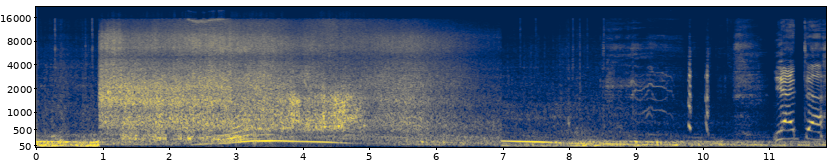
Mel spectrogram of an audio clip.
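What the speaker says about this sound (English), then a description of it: "Now I'm gonna try turning and flooring the accelerator because I'm sure that'll go a lot better." A 2017 Dodge Viper's engine roars loud and close as the accelerator is floored through a turn on a low-traction surface, its pitch rising and falling with the revs amid tire noise.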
